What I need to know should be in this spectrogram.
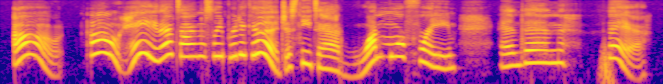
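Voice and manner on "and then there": Boston accent on the word there. Speaker finishing an animation frame, slipping into a Boston accent. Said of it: "Why am I saying there in a Boston accent?".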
